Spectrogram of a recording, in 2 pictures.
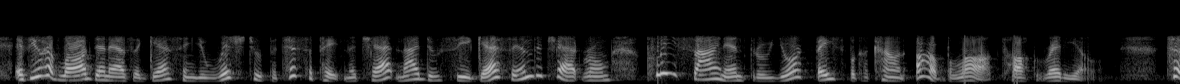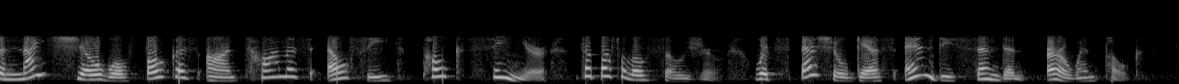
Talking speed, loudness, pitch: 140 wpm, -28 LUFS, 275 Hz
